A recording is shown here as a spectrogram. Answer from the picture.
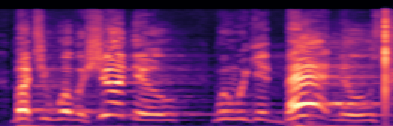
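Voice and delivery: usual speaking voice

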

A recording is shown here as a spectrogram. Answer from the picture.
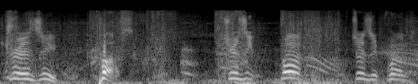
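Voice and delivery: high loud calling out. Real, not acted. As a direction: shout the name across the map. Calling out name repeatedly.

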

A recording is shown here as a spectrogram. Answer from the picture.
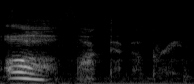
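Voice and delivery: breathless whispered relief; relieved whisper. Real, not acted. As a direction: let it all out in a whisper. Relief after beating the boss.

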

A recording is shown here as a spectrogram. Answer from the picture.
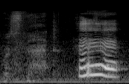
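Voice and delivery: squeaky delighted ask; high excited question. Real, not acted. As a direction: pitch way up with a laugh.

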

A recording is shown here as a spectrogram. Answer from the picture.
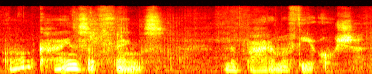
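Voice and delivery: whispery, soft aside; soft whispered marvel; hushed wonder. Real, not acted. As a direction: whisper it in quiet awe. Hushed wonder over picture book.

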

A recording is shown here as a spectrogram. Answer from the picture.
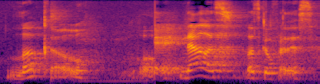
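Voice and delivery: normal talking voice

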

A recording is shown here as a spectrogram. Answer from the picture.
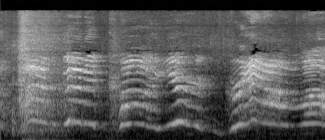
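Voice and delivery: high, loud, slow wail; mock crying shout. Daughter imitates mom threatening to phone grandma, wailing. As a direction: blubber it loudly, hugely overdramatic. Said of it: "and she's like".

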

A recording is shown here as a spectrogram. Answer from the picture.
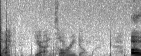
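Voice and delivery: breathy aside whisper. Real, not acted. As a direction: whisper it to yourself. Aside muttered under breath.

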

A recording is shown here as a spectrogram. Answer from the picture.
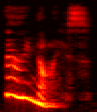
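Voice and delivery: very high-pitched reply; Ethel's voice. A narrator's reading. Ethel approves of the scenery, high voice. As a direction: pitch it right up for the character.

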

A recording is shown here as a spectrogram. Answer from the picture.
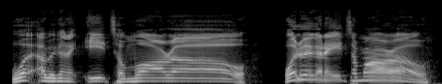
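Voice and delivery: playful, stretched-out question to everyone. Pretend. Playfully calling out a drawn-out question.

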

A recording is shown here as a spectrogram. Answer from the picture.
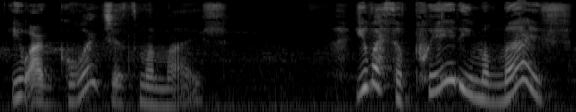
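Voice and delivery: lilting coo with swooping pitch. Real, not acted. Mother adoring her baby.

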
